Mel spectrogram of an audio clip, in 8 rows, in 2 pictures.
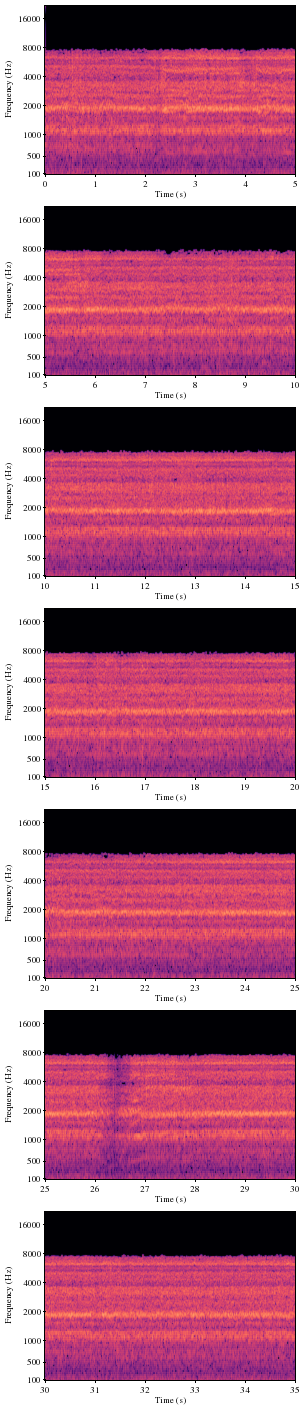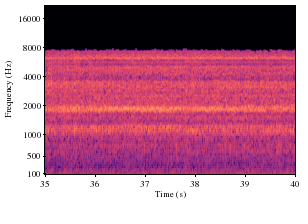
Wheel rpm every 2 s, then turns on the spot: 160, 160, 160, 160, 160, 160, 160, 160, 160, 160, 160, 160, 160, 120, 160, 160, 160, 160, 160, 160.
none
